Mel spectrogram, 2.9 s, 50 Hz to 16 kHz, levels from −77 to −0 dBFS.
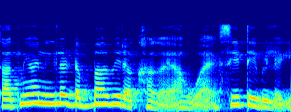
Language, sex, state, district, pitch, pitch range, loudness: Hindi, female, Uttar Pradesh, Varanasi, 240 Hz, 210-255 Hz, -30 LUFS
